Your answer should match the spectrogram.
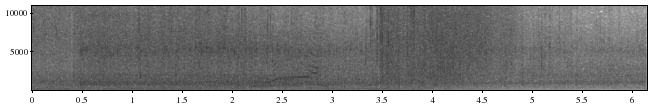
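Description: Diesel bus engine running as the bus pulls away through deep standing water, its tyres spraying and hissing through the flood; the sound fades over the last couple of seconds as the bus drives off.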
